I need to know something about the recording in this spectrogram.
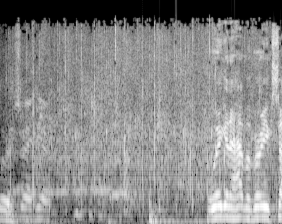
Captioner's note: applause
